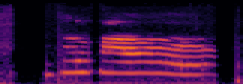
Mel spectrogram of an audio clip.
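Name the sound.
cat yowling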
